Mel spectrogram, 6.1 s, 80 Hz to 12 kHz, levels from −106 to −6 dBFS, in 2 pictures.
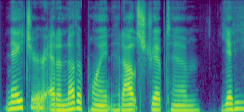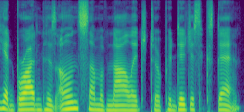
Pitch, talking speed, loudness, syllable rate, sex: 160 Hz, 195 wpm, -18 LUFS, 5.8 syllables/s, female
